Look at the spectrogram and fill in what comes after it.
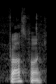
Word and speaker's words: Frostpunk: Frostpunk. Yeah, you're right. – Yeah, Frostpunk. You said it right.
